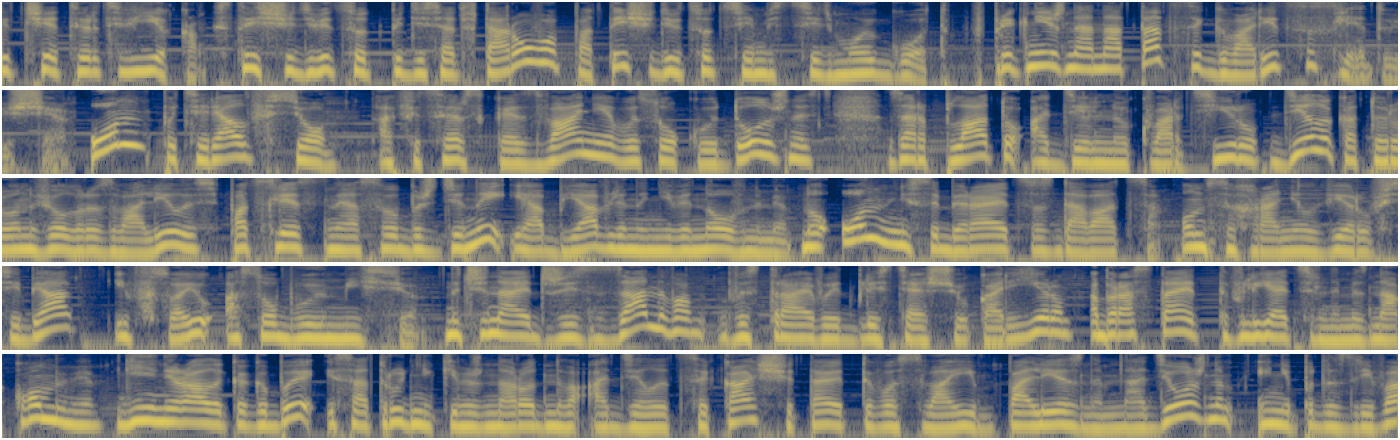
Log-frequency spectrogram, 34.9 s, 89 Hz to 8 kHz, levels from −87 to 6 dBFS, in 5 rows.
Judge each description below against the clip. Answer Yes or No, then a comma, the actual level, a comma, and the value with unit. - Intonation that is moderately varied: Yes, average, 3.7 semitones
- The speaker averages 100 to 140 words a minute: Yes, average, 120 wpm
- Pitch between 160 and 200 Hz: Yes, medium, 185 Hz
